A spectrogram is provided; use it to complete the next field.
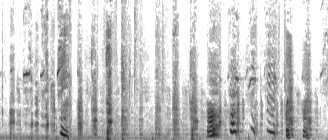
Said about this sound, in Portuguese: porque eu nunca maltratei ele, é um cachorro que era estimado da família.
